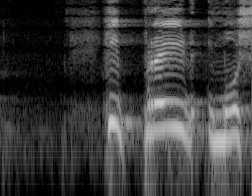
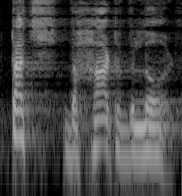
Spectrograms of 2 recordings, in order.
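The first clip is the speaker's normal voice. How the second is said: hushed; 11 semitones lower, 10 dB quieter than usual. Acted. Repeated phrase, soft.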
